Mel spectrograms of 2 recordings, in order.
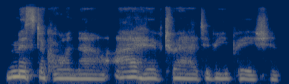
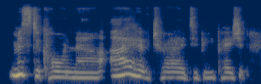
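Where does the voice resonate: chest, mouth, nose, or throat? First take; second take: chest; throat. First: The voice is low and resonates in the chest. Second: The voice mixes chest and throat resonance. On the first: This is one character. "I can choose to have a character voice down here" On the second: This is a different character. "a little bit of chest voice and a little bit of Farringham voice"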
